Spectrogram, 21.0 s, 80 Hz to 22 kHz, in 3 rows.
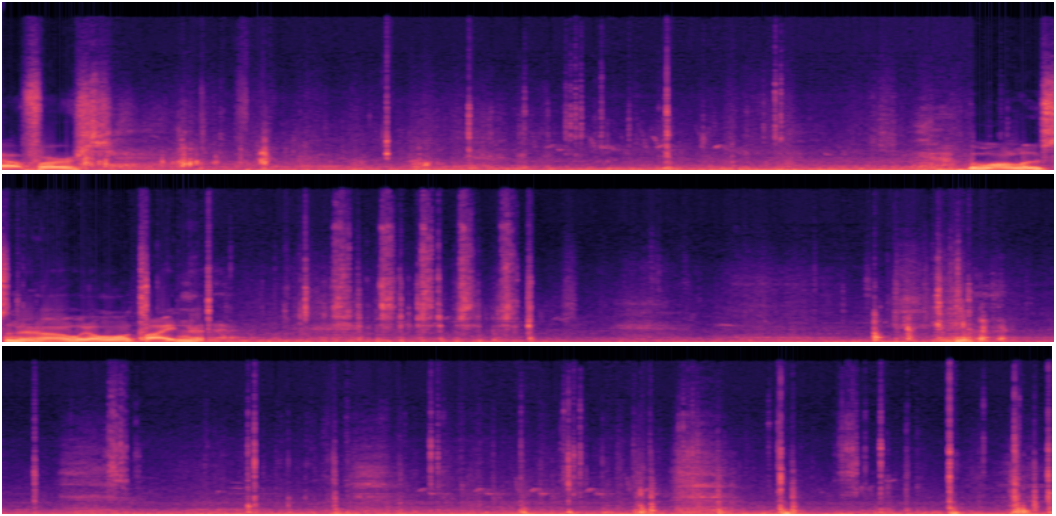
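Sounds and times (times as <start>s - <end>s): steady low hum: 0.0s - 21.0s
wrench clicks and metal taps: 3.1s - 5.3s, 7.9s - 10.6s, 15.6s - 21.0s.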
